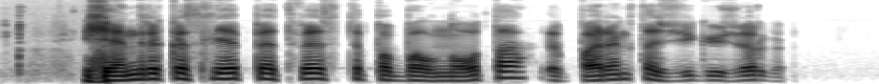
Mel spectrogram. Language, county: Lithuanian, Alytus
